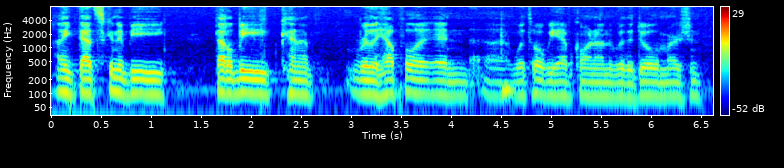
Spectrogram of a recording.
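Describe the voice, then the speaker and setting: A man's voice: deep voice, flat delivery, moderate pace, a little mellow. A man serving as a school board trustee, asking questions in a rambling, hesitant way that corrects itself. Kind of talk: questions at a public meeting. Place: boardroom meeting.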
